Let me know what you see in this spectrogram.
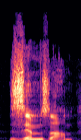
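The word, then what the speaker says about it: צמצום: There is actually should be a T in front of each of the Z's, but just phonetically to pronounce it tzimtzum.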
